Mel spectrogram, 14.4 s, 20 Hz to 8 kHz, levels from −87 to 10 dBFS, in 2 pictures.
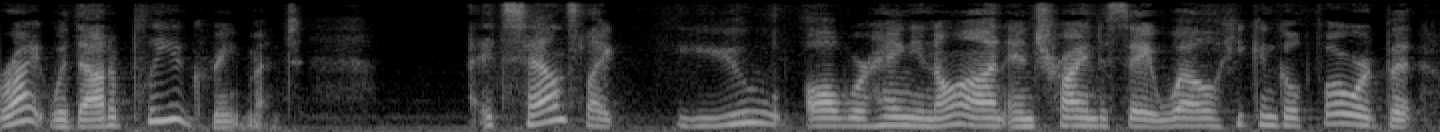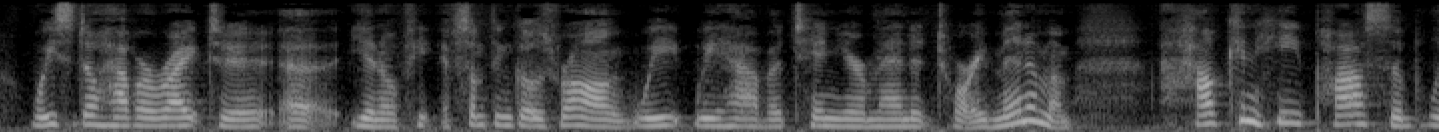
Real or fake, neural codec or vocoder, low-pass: fake; codec, 16 kHz in and 24 kHz out, 1 kbps, XY-Tokenizer; 7.2 kHz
